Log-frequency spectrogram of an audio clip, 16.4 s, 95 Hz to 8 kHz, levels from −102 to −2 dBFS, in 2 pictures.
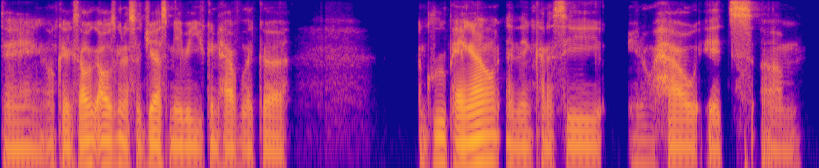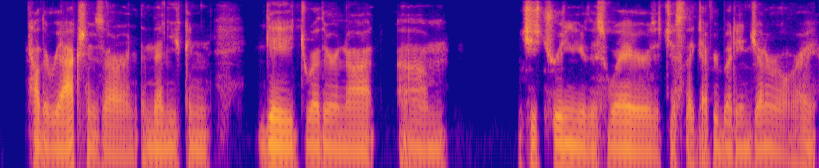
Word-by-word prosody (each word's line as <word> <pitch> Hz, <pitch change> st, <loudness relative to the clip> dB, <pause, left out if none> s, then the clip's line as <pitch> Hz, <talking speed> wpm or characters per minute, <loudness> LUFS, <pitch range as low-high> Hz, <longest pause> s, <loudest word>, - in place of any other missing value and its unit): Dang, 80 Hz, -2 st, -4 dB
okay. 85 Hz, -, -3 dB
So, 95 Hz, +6 st, +3 dB
I -, -, +4 dB
I 100 Hz, -, +4 dB
was 95 Hz, -, +2 dB
gonna 100 Hz, -4 st, -2 dB
suggest 85 Hz, +1 st, +3 dB
maybe 85 Hz, -1 st, -2 dB
you 80 Hz, -2 st, -6 dB
can 85 Hz, -, -5 dB
have, 80 Hz, 0 st, 0 dB
like, 80 Hz, -1 st, -8 dB
a 75 Hz, -2 st, -2 dB, 1.3 s
a -, -, -8 dB
group 105 Hz, 0 st, -4 dB
hangout 100 Hz, +5 st, +6 dB
and 85 Hz, -2 st, -5 dB
then 85 Hz, -, -4 dB
kinda -, -, -5 dB
see, 85 Hz, -1 st, 0 dB, 0.3 s
you 95 Hz, -, -13 dB
know, 95 Hz, 0 st, -14 dB
how 85 Hz, -2 st, +2 dB
it's, 80 Hz, -, +6 dB
um, 75 Hz, +2 st, -8 dB, 0.5 s
how -, -, 0 dB
the 80 Hz, -, -6 dB
reactions 80 Hz, -1 st, +3 dB
are. 75 Hz, -2 st, -5 dB
And 80 Hz, -, -10 dB
then 80 Hz, 0 st, -4 dB
you 80 Hz, -, -5 dB
can 75 Hz, -2 st, -8 dB, 0.5 s
gauge 85 Hz, -2 st, +1 dB
whether 85 Hz, -1 st, -4 dB
or -, -, -6 dB
not, 75 Hz, -1 st, -4 dB, 0.2 s
um, 80 Hz, 0 st, -8 dB, 0.7 s
she's -, -, +6 dB
treating 90 Hz, -1 st, -1 dB
you 85 Hz, -1 st, -5 dB
this 75 Hz, 0 st, +1 dB
way 80 Hz, -1 st, 0 dB
or 75 Hz, 0 st, -2 dB
is 75 Hz, -, -6 dB
it -, -, -10 dB
just -, -, +1 dB
like -, -, -6 dB
everybody 80 Hz, -, -6 dB
in 80 Hz, -, -10 dB
general, 80 Hz, -3 st, -3 dB
right? 90 Hz, 0 st, -9 dB
80 Hz, 195 wpm, -26 LUFS, 80-85 Hz, 1.3 s, hangout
